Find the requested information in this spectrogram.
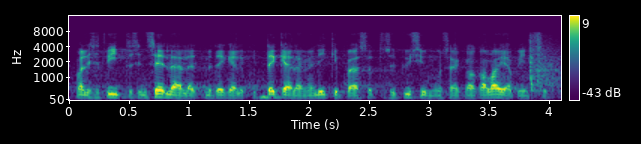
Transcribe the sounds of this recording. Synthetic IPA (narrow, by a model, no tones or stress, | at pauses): mɑlʲis̬ed̪viːt̪ˑːɑsinse̞lːelet̪me̞t̪e̞ɡ̥e̞likult̪ːe̞ɡe̞leme̞liɡ̥ipæːset̪ːˑu̥sekysʲimuse̞ɡ̥ɑkɑlɑjɑpint̪set̪ːˑ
